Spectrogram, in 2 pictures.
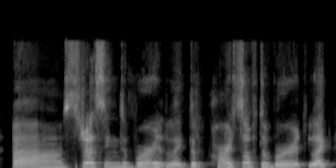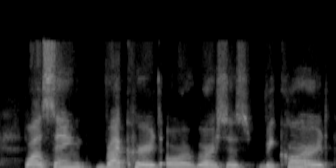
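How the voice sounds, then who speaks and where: A woman's voice: on the high side, clear, resonant tone. A young woman giving a class presentation on pronunciation, hesitant and full of fillers like "like" and "uh". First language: Turkish. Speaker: student presenter.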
